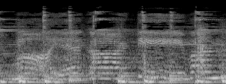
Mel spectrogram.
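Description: Thiruvathirakali song: a voice singing a Malayalam melody over a steady percussion beat of about four strokes a second.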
